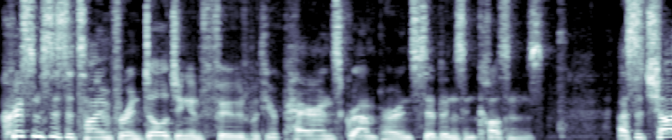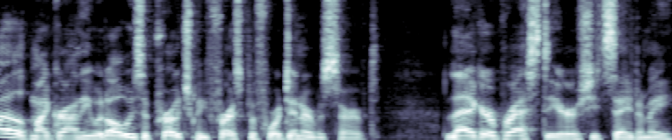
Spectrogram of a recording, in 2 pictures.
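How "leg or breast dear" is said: plain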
